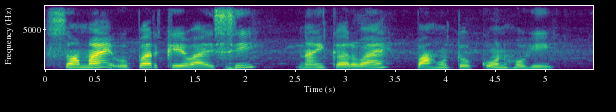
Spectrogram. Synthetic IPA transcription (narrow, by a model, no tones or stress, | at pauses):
səməjupəɾkeʋajsi | naĩkəɾʋae | paɦũt̪okoːnɦoɦi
